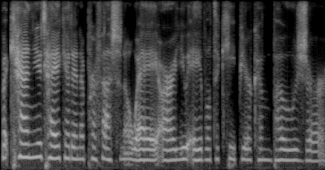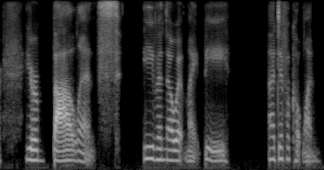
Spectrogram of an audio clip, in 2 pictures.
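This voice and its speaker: A middle-aged woman coach talks at an unhurried pace, her voice carrying some fry. She poses reflective questions to listeners and recounts stories from coaching sessions, recorded close and dry. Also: fairly low pitch, little pitch movement, a bit bright, no echo. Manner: reflective, rhetorical questions, retells client stories. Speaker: communication coach. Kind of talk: podcast talk with listeners.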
